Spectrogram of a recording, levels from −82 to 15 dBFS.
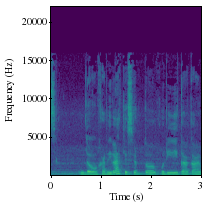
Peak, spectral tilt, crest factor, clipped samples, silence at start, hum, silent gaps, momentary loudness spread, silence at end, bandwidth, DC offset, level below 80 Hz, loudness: -8 dBFS; -5 dB/octave; 16 dB; under 0.1%; 0 s; none; none; 9 LU; 0 s; 16.5 kHz; under 0.1%; -48 dBFS; -22 LUFS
